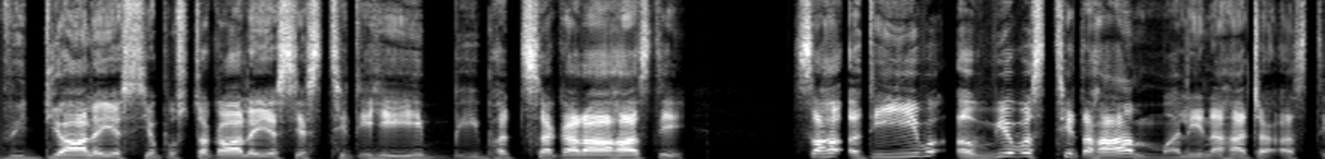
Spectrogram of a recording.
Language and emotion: Sanskrit, disgusted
